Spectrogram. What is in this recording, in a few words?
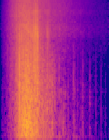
Fire Torch Movement Slow Pass By; Fire and Explosions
